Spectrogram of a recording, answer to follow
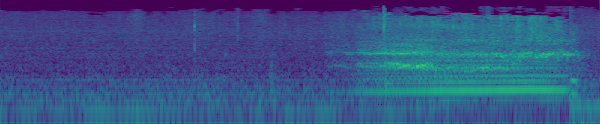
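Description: A low steady car rumble, then a little past halfway a racing car engine comes in loud at a steady high pitch with tyres squealing, cutting off suddenly just before the end.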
